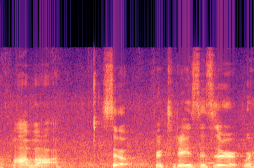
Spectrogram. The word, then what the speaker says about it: baklava: I thought you called this baklava. At least that's what we say in my house. And the waiter just corrected me. Apparently it's Baklava. Baklava. Baklava.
